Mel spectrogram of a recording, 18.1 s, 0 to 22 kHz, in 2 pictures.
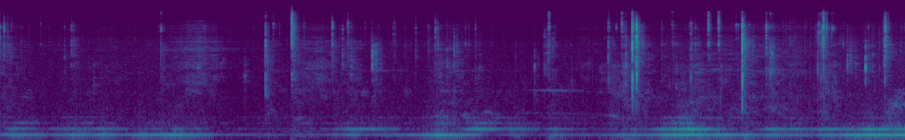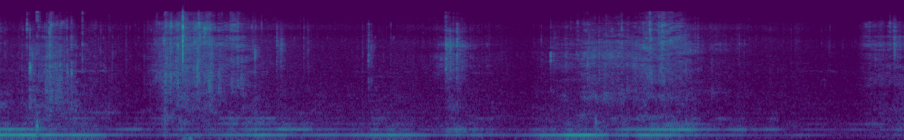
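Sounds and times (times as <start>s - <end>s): low droning hum: 0.0s - 18.0s
sharp clicks and rustles: 5.4s - 16.5s.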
